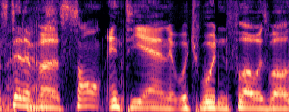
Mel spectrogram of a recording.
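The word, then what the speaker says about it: Saint-Étienne: It's like Paris Saint-Germain, because it's a T going to a G. But if you have Etienne, then you pronounce a T, you say Saint-Etienne. So it depends on the vowel, and you pronounce that last.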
